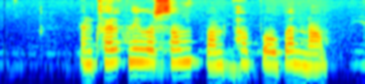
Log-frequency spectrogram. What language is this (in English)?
Icelandic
